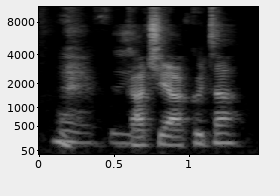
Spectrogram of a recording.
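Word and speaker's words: Gachiakuta: You want to pronounce that? Gachi Akuta. Gachi Akuta.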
